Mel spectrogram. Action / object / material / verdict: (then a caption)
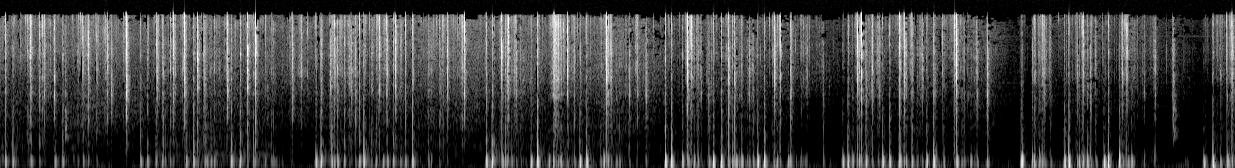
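tap / polyethylene foam block tapped with rubber finger pads / polyethylene foam / none. Polyethylene foam is tapped with silicone rubber finger pads. Rapid bursts of soft, dull taps land in uneven clusters with brief pauses. Each tap is a short, low thud with almost no ring or bright edge.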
